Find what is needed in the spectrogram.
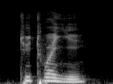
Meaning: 1. to thou (to address (someone) using the informal second-person pronoun tu rather than the formal vous) 2. to be familiar with, to be close to something
- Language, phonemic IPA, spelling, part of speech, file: French, /ty.twa.je/, tutoyer, verb, Fr-tutoyer.ogg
